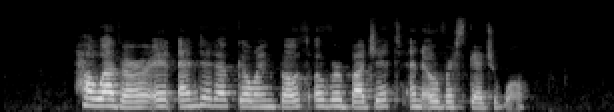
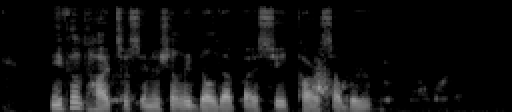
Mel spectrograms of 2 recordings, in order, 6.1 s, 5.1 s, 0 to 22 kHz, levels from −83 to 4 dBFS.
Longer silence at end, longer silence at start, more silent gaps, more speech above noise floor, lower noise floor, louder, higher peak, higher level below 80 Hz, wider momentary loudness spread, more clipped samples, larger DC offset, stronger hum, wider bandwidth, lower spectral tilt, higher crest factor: second, 0.9 s vs 1.2 s; first, 0.75 s vs 0.5 s; neither; first, 53 dB vs 44 dB; second, -71 dBFS vs -80 dBFS; first, -18 LUFS vs -37 LUFS; first, -2 dBFS vs -20 dBFS; first, -66 dBFS vs -76 dBFS; first, 13 LU vs 6 LU; neither; neither; neither; second, 10 kHz vs 16.5 kHz; first, -6.5 dB/octave vs -5 dB/octave; about the same, 18 dB vs 18 dB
